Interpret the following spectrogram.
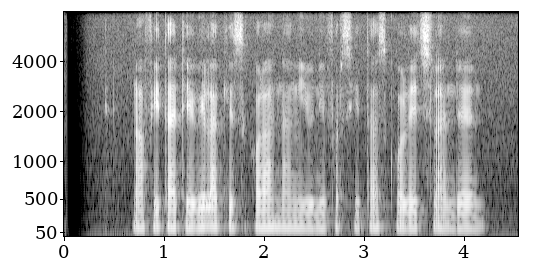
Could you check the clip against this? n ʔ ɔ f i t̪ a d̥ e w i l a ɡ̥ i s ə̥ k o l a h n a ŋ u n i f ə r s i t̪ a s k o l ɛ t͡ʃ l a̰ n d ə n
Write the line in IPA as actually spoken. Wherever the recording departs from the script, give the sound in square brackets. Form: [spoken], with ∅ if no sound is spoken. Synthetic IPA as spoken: n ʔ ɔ f i t̪ a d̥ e w i l a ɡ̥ i s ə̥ k o l a h n a ŋ u n i f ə r s i t̪ a s k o l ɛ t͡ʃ l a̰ n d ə n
